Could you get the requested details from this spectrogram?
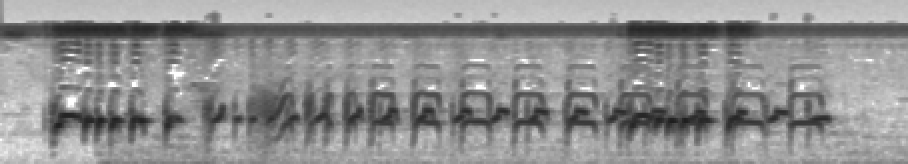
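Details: Local zebra dove lure song: a dense, continuous rush of rolling coos and hooked notes, some overlapping, with a low background rumble throughout.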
